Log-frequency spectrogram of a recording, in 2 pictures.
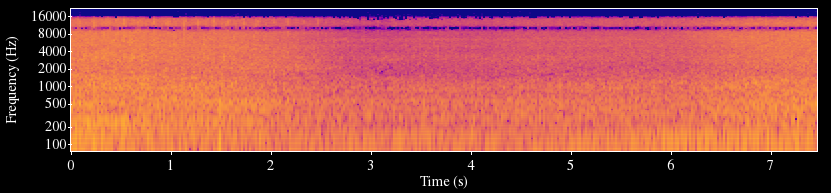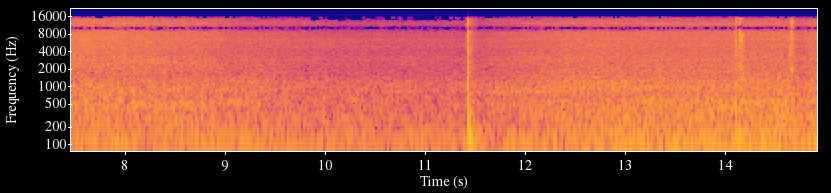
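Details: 2012 Western Star 4900FA with a DD15 diesel (475 hp, 13-speed manual) raised to fast idle. Steady, even clatter over a low drone with no misses. Normal high idle.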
